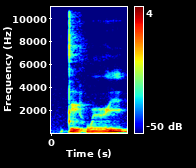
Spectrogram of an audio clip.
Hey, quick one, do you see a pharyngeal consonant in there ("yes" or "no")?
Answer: no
